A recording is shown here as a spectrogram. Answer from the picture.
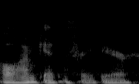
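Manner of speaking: very hushed, low, under-the-breath mumble. A character walking away mutters to himself; mumbling under his breath. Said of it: "mumbles under his breath as he walks away".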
